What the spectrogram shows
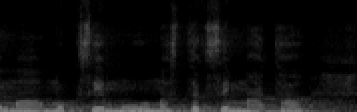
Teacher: यह हिंदी की अल्प प्राण सघोष ओष्ठ अनुनासिक ध्वनि है।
